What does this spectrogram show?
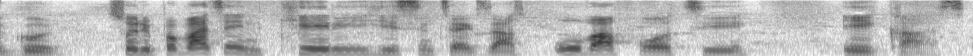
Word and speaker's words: Katy: So I usually call it Katy or Katy before, but they said the T is silent, so they expect my tongue to do magic and say Katy, Houston, Texas.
